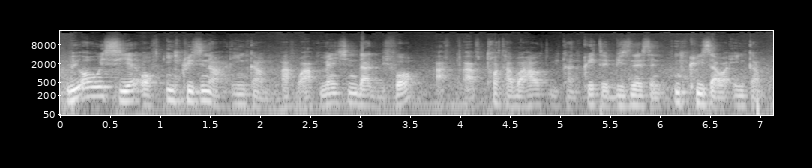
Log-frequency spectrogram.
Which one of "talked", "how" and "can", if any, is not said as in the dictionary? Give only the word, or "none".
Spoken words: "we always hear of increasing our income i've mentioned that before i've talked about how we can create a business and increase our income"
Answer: talked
